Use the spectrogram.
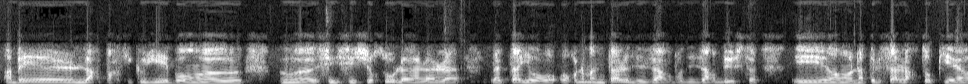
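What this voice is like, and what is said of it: Southern French Roussillon accent. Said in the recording (French): “on l'entend dans votre accent charmant ... c'est dans le Roussillon”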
